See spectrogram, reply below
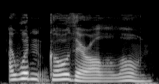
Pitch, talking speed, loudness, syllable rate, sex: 185 Hz, 225 wpm, -16 LUFS, 6.4 syllables/s, female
